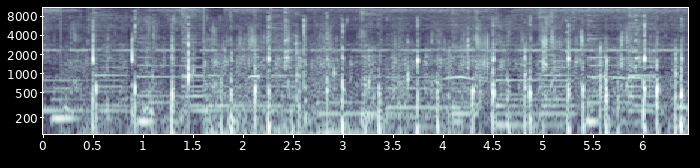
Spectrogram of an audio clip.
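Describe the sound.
Hooves clip-clop as a horse trots, a quick, steady rhythm of sharp knocks that runs through the whole clip over a dense, busy background.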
